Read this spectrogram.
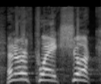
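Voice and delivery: high, loud and slow; dramatic shout. Acted. Preacher reading Mark's signs, shouting the earthquake. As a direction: boom it out like the ground shaking.

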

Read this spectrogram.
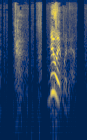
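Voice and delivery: choked up, voice catching; fighting back tears; voice breaking with emotion. Real, not acted. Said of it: "Sorry, I get a little emotional".

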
